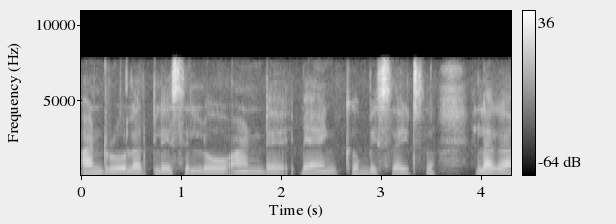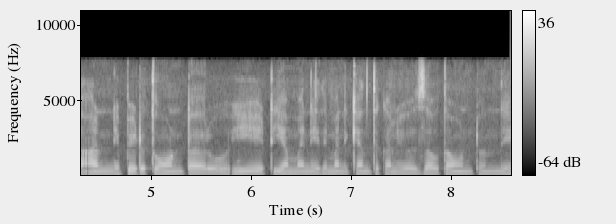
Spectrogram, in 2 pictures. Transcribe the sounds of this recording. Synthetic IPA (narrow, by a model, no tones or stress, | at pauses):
ɐ̰ɳɖɾoːlɐɾpleːsulːo̰ːʔɐ̰ɳɖbaːŋkbisɐjʈsilaːɡɐʔɐnːiːpe̞ɽut̪uːɳʈaːɾuiːeːʈijemɐne̞ːd̪imɐnɐkent̪ɐkɐnijoːd͡ʒɐwut̪aːuɳʈund̪i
